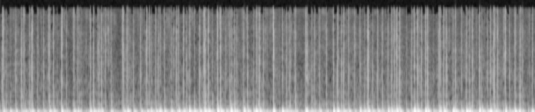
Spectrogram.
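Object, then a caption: Hardcover paper book. Fingertips and nails tap rapidly on the glossy printed cover and edges of a solid, medium-sized hardcover paper book held in both hands. The taps come in a quick, uneven patter of short, dull, low thuds that die away almost instantly, with little brightness.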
